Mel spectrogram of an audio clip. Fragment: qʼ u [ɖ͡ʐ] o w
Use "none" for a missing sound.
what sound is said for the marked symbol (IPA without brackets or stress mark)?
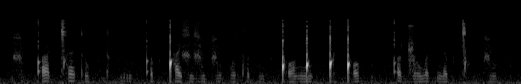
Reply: ɖ͡ʐ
